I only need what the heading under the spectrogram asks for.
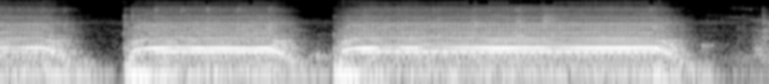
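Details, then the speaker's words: SeaFirst autopilot pump motor on a Mercury outboard setup, powered directly from a battery: two short bursts of steady, even whine that start and stop cleanly, turning the steering; normal pump motor run. "so it works it's Ste steering do steering I think that autopilot will be fine"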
